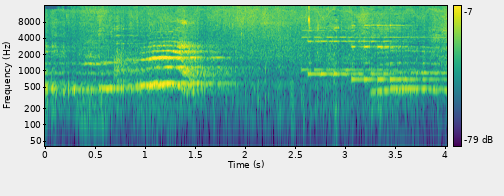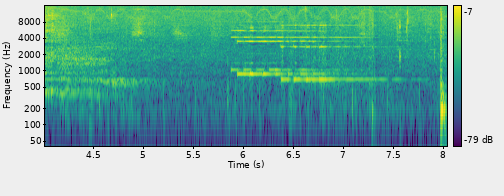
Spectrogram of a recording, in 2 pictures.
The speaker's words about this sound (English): In most churches, they tell you to turn off your cell phones at the beginning of Mass. And I didn't do that, and it's my phone that you hear.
